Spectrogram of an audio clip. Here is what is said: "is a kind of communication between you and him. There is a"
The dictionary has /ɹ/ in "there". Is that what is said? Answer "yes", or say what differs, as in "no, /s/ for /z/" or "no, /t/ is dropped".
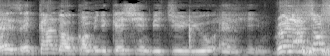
no, /l/ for /ɹ/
